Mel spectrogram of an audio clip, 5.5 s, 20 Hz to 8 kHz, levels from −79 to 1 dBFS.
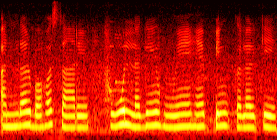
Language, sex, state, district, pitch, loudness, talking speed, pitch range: Hindi, female, Uttar Pradesh, Lucknow, 220 Hz, -17 LUFS, 110 wpm, 210-235 Hz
